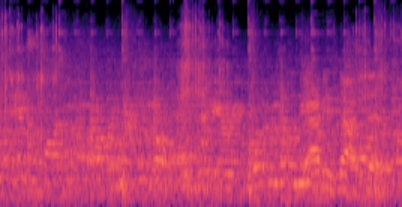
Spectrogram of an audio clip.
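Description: Indistinct chatter of children and adults in a busy indoor hall, with light clicking of plastic building straws being pushed into connectors.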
